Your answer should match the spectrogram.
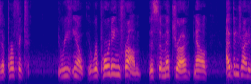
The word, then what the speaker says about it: Symetra: Symetra.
